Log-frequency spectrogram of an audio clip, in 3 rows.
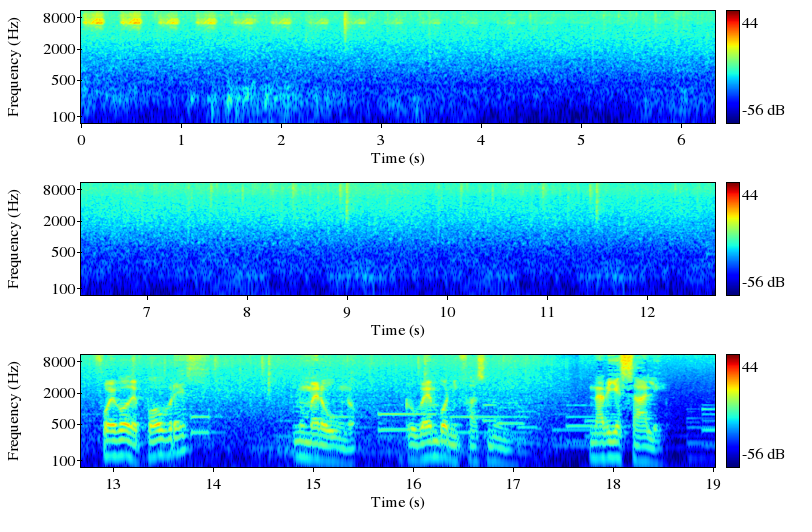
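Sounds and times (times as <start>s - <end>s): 
dense downpour of heavy rain hissing: 0.0s - 10.8s, 11.6s - 19.0s
speech: 12.9s - 13.9s, 14.8s - 17.2s, 17.8s - 18.6s.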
